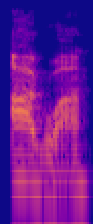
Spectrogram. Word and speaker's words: agua: on that syllable so agua has the emphasis on ah therefore you can't say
